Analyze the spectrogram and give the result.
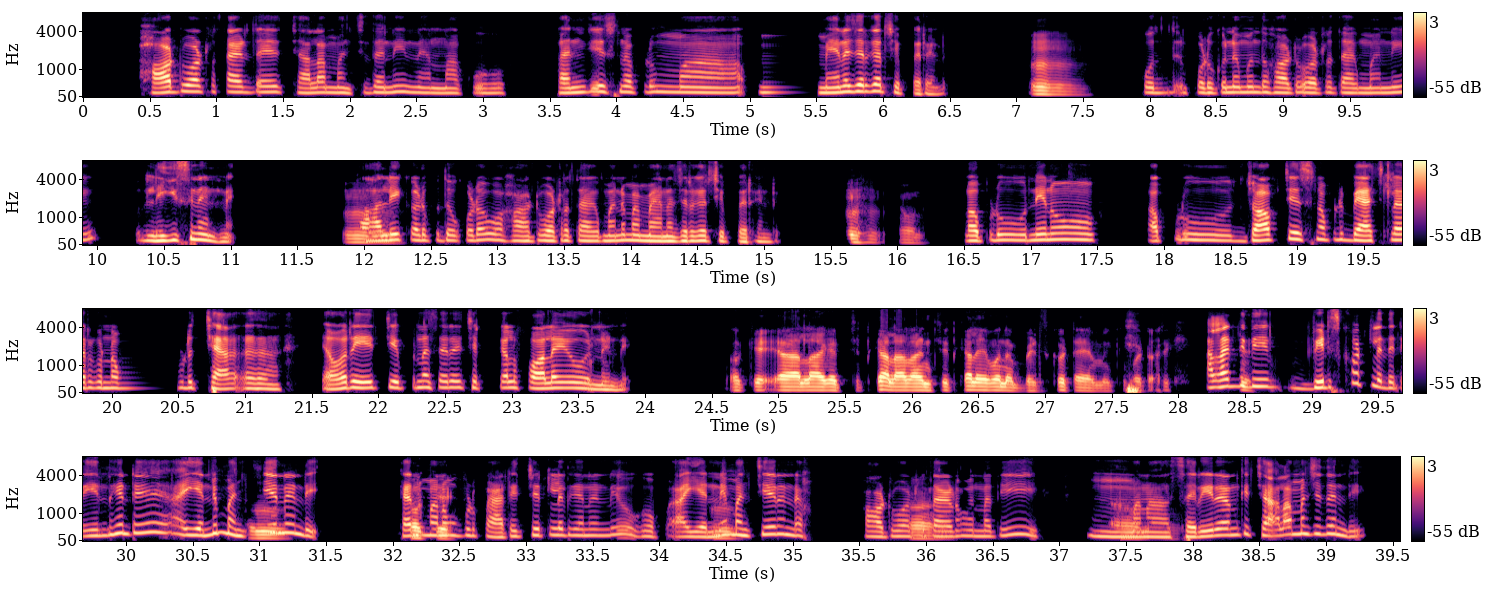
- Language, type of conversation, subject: Telugu, podcast, ఉదయం త్వరగా, చురుకుగా లేచేందుకు మీరు ఏమి చేస్తారు?
- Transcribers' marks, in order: in English: "హాట్ వాటర్"; "తాగితే" said as "తాడే"; distorted speech; in English: "మేనేజర్"; in English: "హాట్ వాటర్"; in English: "హాట్ వాటర్"; in English: "మేనేజర్"; other background noise; in English: "జాబ్"; in English: "బ్యాచలర్‌గున్నప్పుడు"; in English: "ఫాలో"; laughing while speaking: "మీకు ఇప్పటివరకి?"; in English: "హాట్ వాటర్"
